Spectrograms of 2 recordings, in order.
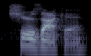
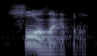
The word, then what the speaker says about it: shiozake: to hack them with shiozake there's no r in it that's why I'm mispronouncing it um I'm pulling up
